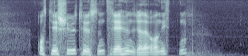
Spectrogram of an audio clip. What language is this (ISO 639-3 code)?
nor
